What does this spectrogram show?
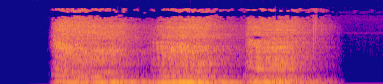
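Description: A walrus gives deep, rumbling roars in three long, rough bursts.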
